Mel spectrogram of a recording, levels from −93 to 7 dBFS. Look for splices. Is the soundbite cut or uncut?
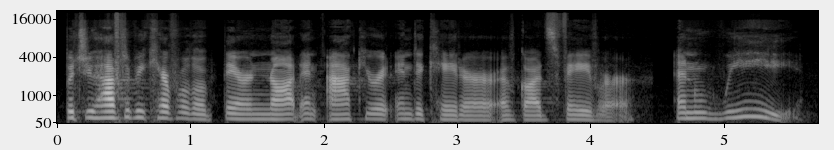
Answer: cut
